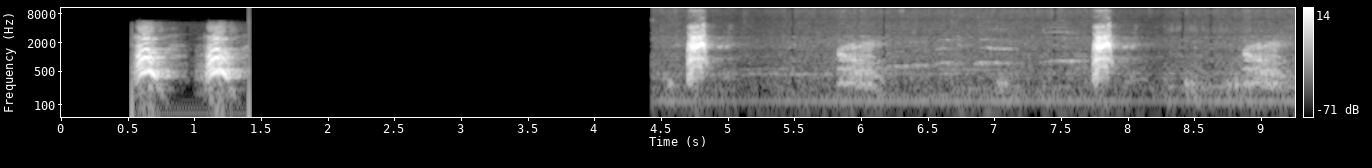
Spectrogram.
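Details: Dog barking: two short, rough harmonic barks close together, a pause of about three seconds, then single sharp barks spaced about three seconds apart, each followed by a softer lower yelp, over a faint low hum.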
